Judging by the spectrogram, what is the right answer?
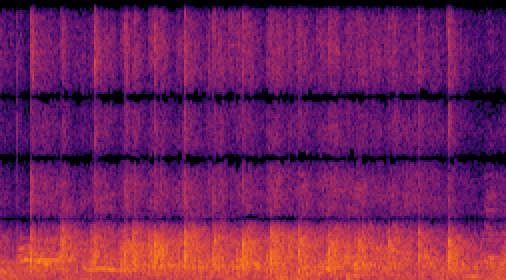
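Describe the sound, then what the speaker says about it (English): Audience applause for basketball coaches at a live event, a steady crowd clapping with sharp individual claps standing out and a voice talking over it throughout. "round of applause for our coaches here today"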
